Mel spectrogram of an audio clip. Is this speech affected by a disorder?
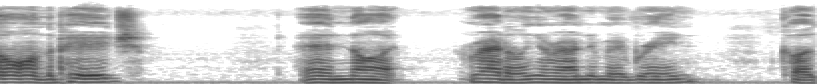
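Yes: cerebral palsy; predominantly physical.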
